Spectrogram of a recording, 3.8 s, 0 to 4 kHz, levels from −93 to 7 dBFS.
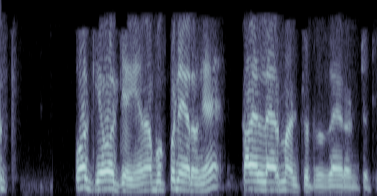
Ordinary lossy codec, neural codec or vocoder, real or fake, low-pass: MP3, 32 kbps; none; real; 3.6 kHz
